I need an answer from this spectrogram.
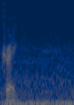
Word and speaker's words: Krieg: you've been calling me Father Krieg for a long time, and my family actually pronounces it Craig.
